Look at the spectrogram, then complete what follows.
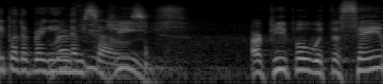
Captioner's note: speaking English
